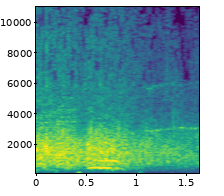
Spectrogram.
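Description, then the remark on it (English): A crowd claps steadily in a dense, sustained burst of applause, fairly loud and even throughout with no pauses or voices standing out. “Yeah, she's like, the camera's on me. I better clap this up.”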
